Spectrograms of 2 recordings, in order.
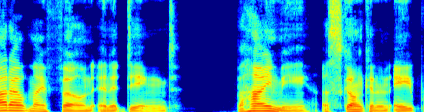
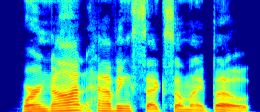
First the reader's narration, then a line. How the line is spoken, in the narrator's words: replied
